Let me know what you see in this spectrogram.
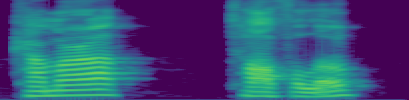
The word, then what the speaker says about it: Kamara Toffolo: Did I say it right? Because I've been listening to it like 104 times. – Yeah. Kamara Toffolo. Yeah. So, yeah, Toffolo. It is tough, isn't it? Yeah. Kamara, like Tamara, or like Kamaro Toffolo.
